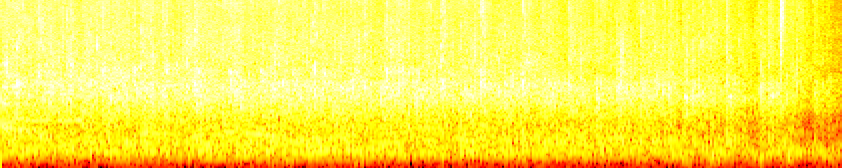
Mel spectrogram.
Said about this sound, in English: can we just give a clap for Sharla and Lindsay?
